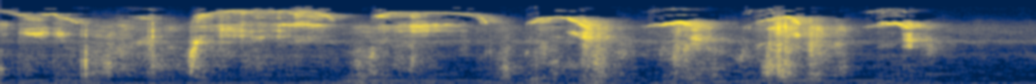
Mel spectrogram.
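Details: Monkey sounds involving a mother warning her baby, Brisco: a run of shrill, high arching screeches, about eight in five seconds, each rising then falling, with faint rustling in between.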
